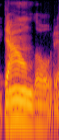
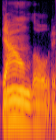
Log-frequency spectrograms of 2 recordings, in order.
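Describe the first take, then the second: First: It is said with an American accent. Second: The same.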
